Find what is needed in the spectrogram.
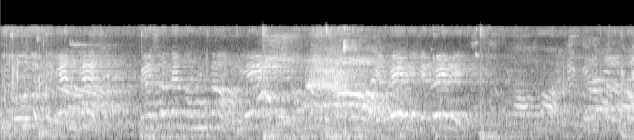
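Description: A basketball bouncing on the court during a youth game, with short high squeaks and voices around it.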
